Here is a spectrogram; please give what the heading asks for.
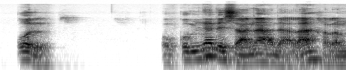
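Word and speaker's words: قُل: Qul a'udzu birabbil falaq. Qul a'udzu birabbil falaq. Dalam ayat pertama, yang pertama tulisannya qul ya, qaf qul. Terus dibaca bukan kul, tapi qul.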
